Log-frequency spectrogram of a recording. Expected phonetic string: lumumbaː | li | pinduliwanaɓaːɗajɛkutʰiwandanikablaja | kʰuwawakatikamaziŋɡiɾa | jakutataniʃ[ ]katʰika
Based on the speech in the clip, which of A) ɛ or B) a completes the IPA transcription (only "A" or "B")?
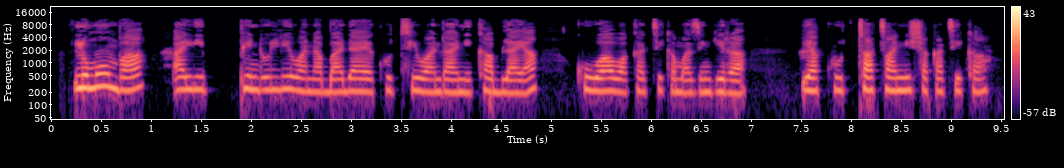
B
